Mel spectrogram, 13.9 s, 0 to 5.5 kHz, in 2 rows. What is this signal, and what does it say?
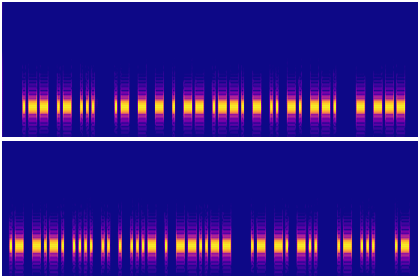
Morse code, heard as a keyed tone, about 25 wpm, 600 Hz. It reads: WAS ATTEMPTING TO ACHIEVE, AND AS A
